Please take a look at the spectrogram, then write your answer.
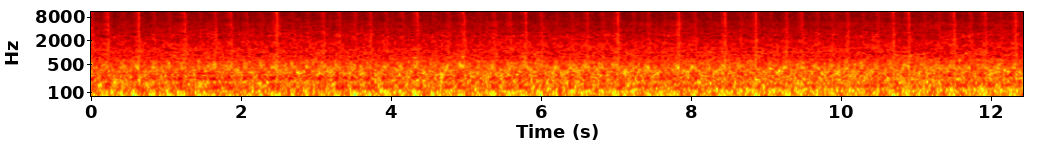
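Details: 1967 Oliver 1750 diesel, first start after overhaul: loud, harsh, uneven clatter at a steady pace of about a hundred beats a minute; injection timing off, later corrected.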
